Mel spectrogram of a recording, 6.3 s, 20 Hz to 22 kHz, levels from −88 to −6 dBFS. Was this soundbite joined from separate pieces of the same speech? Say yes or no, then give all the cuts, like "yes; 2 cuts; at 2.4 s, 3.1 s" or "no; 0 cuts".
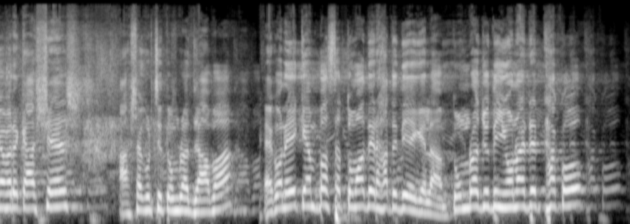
yes; 1 cut; at 2.5 s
